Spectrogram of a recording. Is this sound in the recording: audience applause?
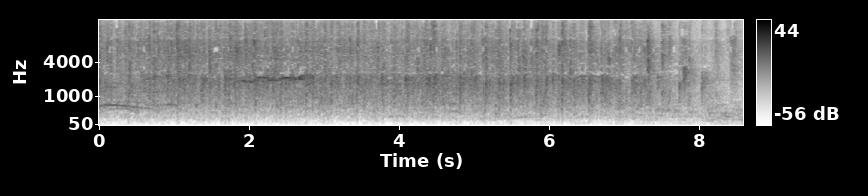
yes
